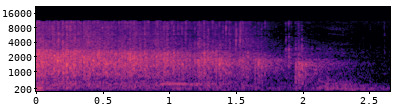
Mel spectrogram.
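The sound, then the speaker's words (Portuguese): A church audience claps for the Lord during a Portuguese-language sermon, a steady, dense wash of applause that gradually fades over a few seconds, with a faint murmur of voices mixed in. “Aplauda o Senhor, glorifique o nome dEle.”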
